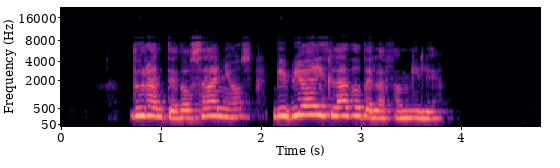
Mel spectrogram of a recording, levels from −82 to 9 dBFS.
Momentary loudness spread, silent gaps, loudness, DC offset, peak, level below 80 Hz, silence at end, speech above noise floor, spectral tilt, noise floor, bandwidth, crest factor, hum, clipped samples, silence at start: 10 LU; none; -16 LUFS; under 0.1%; -4 dBFS; -62 dBFS; 1 s; 75 dB; -5.5 dB/octave; -90 dBFS; 9 kHz; 14 dB; none; under 0.1%; 0.7 s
